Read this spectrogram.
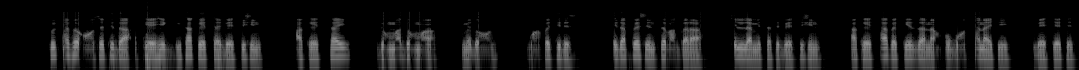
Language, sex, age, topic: Gamo, male, 25-35, government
